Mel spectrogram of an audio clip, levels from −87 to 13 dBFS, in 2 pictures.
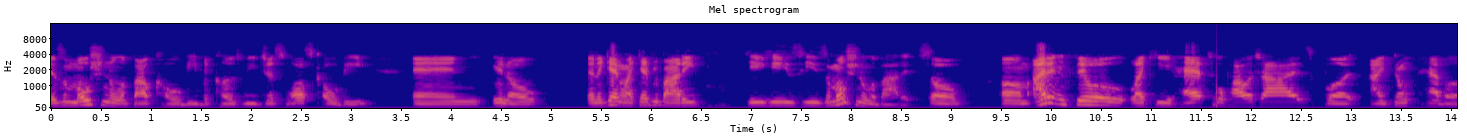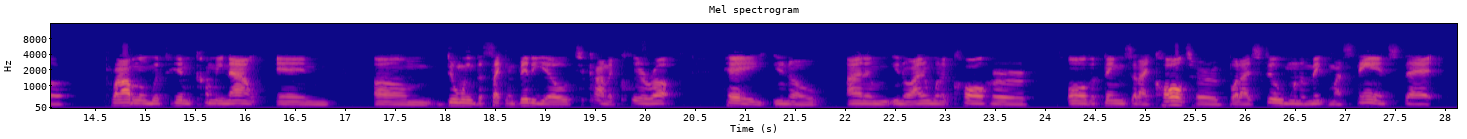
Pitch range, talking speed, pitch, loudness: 100-135 Hz, 175 wpm, 115 Hz, -34 LUFS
